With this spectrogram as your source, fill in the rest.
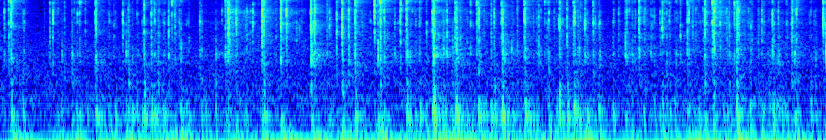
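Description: Both hands type fast with their fingertips on the keys of a black plastic laptop keyboard. A dense, steady stream of quick, bright plastic clicks and taps runs over a low, constant hum.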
